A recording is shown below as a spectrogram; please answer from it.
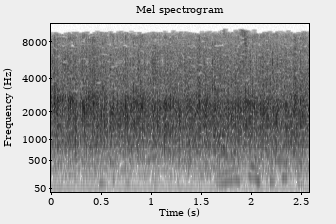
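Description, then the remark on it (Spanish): A steady wash of recorded studio applause, dense crackling claps at an even loudness for the whole stretch, with a faint voice murmuring underneath. “Vamos a llevar a los aplausos aquí del estudio, decimos así.”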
